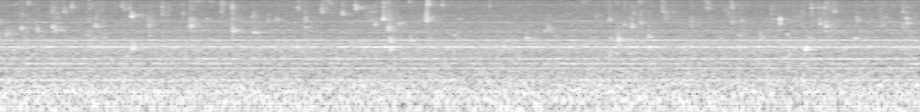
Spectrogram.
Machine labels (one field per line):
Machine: pump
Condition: normal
